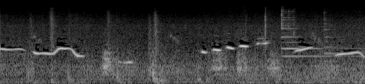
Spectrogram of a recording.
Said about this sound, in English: Harold strides up a walk and rings the bell.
